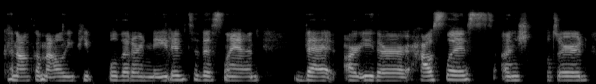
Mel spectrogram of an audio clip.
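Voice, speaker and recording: A woman from Hawaii answers a candidate forum's questions in an earnest, halting way, filling pauses and restarting her sentences. Her voice is bright and clear, and her pitch sits in the middle range. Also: flat delivery, low-quality recording. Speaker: political candidate.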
